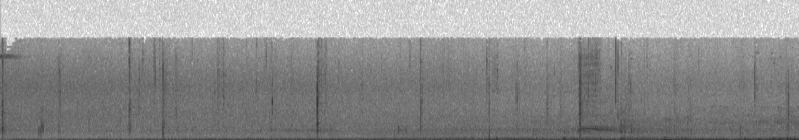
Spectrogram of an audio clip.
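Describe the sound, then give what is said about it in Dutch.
Steady low rumble of passing cars on streets near Parklaan in Halle runs through the whole stretch, a dense continuous roar with a few faint clicks and brief higher whines rising over it. “Ik hoor nu wel auto's.”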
